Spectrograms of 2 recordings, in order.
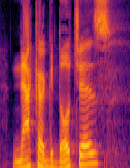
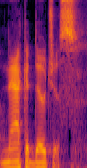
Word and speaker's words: Nacogdoches: I'm going to try and pronounce this phonetically, Nacogdoches. Although nowadays Texans just call it Nacogdoches.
